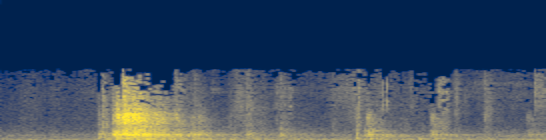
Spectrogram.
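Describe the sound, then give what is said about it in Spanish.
The door of a shipping container opens with one loud clunk that slowly fades, then a fainter knock follows about a second later. “abre la puerta de un contenedor y sale”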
